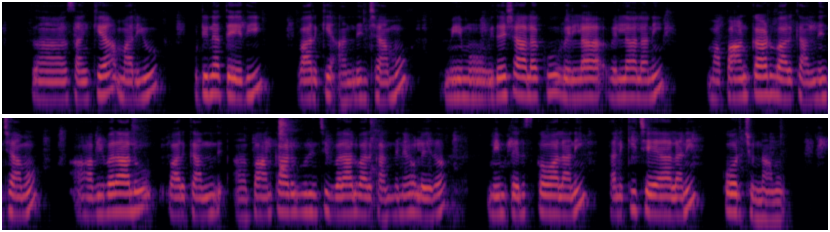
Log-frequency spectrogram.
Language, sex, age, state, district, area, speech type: Telugu, female, 30-45, Telangana, Jagtial, rural, spontaneous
